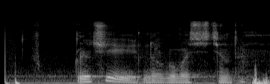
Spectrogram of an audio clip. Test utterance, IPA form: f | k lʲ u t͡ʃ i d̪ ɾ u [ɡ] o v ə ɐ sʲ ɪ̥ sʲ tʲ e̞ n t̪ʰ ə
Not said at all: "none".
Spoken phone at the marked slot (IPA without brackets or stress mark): ɡ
